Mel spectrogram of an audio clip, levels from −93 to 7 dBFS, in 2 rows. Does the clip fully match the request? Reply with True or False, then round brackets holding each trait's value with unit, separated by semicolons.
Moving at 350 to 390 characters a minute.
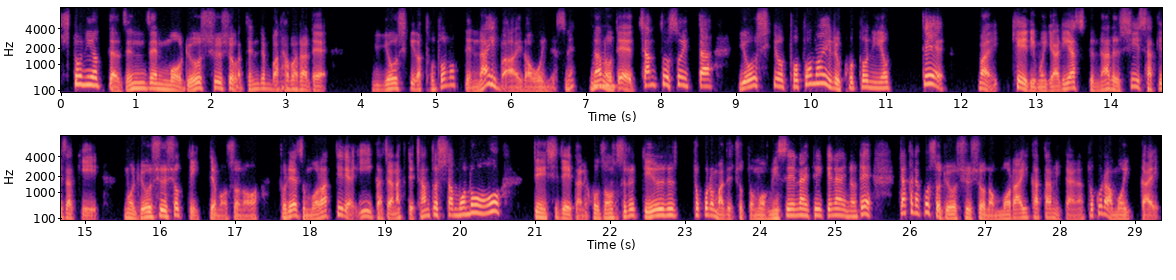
True (370 characters per minute)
